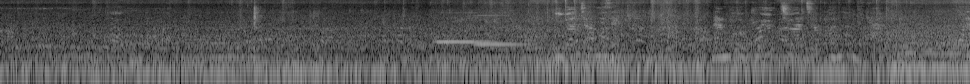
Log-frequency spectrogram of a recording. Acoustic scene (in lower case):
bus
